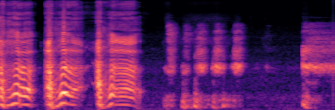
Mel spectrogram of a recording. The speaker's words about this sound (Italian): da dietro il banco sentite eh. tossire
